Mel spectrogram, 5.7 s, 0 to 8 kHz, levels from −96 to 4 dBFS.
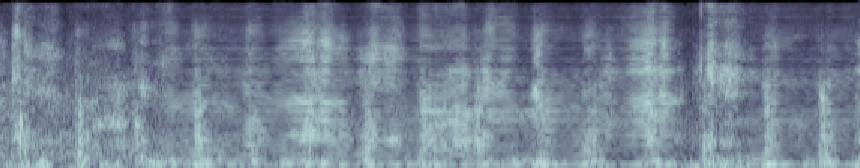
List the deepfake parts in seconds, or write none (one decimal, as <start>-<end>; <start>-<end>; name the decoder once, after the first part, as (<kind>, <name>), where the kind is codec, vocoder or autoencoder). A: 1.1-4.5 (vocoder, HiFi-GAN); 5.0-5.7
